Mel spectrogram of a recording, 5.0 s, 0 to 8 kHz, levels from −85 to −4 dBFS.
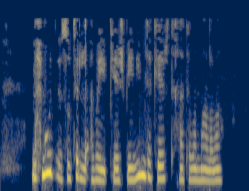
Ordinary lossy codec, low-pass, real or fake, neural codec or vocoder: MP3, 24 kbps; 7.2 kHz; real; none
